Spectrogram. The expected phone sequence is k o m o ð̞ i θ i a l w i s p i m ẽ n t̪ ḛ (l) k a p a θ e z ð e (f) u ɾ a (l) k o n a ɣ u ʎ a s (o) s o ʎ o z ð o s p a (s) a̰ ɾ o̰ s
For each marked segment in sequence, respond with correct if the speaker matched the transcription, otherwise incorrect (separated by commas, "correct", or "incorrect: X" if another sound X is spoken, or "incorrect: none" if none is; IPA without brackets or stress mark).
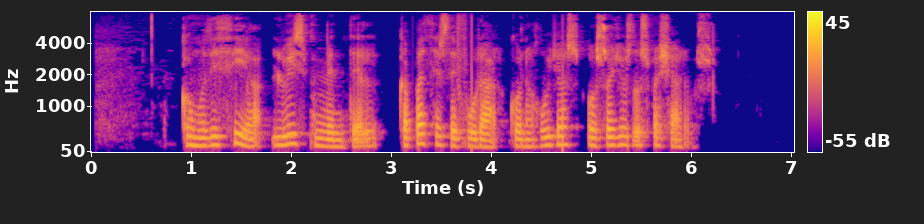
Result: correct, correct, incorrect: ɾ, correct, incorrect: ʃ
